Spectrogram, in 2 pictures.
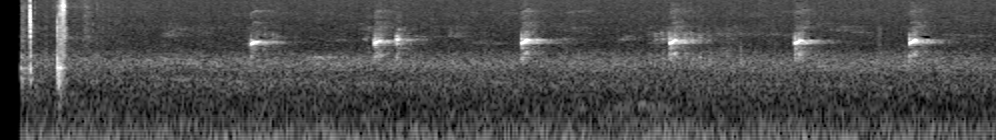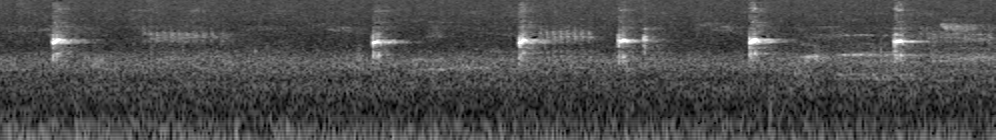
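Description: An Ndola reed frog calls with brief, sharp, high-pitched chirps, each like a quick tick. The notes repeat at a steady pace of about one per second over a low background rumble.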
